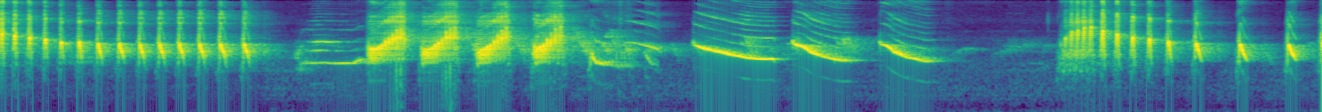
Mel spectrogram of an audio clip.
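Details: Prolific sooty-headed bulbul in ngebren style for training caged songbirds: a rapid trill opens, followed by sharp, varied, downward-sweeping whistled notes, then another quick rattling trill.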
